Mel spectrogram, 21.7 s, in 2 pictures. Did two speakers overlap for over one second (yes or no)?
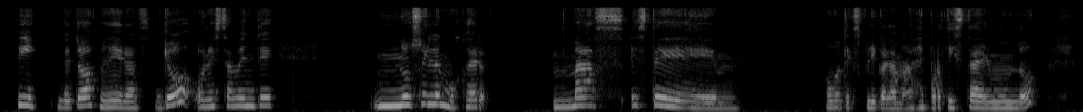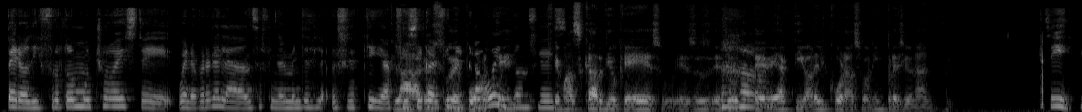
yes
